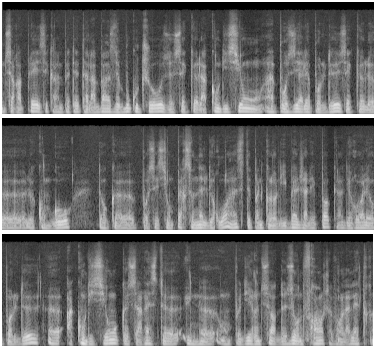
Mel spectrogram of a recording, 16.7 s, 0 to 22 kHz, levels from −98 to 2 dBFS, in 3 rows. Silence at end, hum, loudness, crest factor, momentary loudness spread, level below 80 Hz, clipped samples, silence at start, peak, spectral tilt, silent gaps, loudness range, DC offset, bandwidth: 0 s; none; -20 LUFS; 16 dB; 7 LU; -42 dBFS; under 0.1%; 0 s; -4 dBFS; -5 dB/octave; none; 3 LU; under 0.1%; 16.5 kHz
